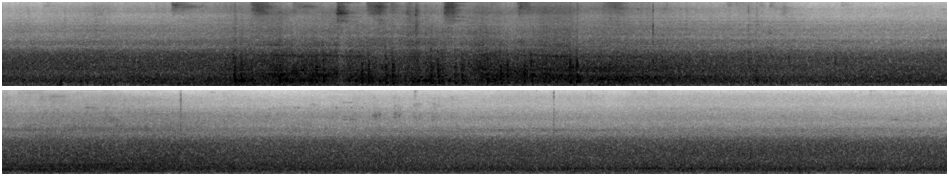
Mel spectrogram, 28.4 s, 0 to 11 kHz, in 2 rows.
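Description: Nankai 7100 series electric commuter train passing on the rails. Its wheels clack sharply over rail joints and points, loudest from about 3 to 10 seconds in. After that it settles into a steadier, slightly quieter running rumble as it draws away.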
